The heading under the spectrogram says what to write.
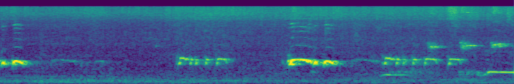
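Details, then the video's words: Local Java zebra dove (perkutut) used as a lure to get other birds singing: bubbling trilled cooing phrases at irregular intervals, overlapped by further cooing and a few higher whistles from other birds. "Suara kutut lokal Jawa khusus pancingan"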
